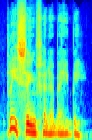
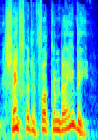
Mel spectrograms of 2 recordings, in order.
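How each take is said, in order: First: Low, contained request; restrained, low-pitched urging; retold polite plea. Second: Exasperated acted command; retold impatient order. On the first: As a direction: ask politely, keeping the voice down. Wise guy asks, then insists. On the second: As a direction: lose patience and order it. Same request turns into an order.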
